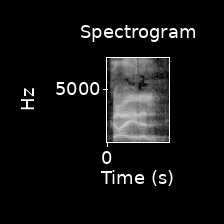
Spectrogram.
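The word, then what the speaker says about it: chiral: ये लफ्ज़ है कायरल, देखिए इसने लिखा भी हुआ है कायरल, as pronounced as ए कायरल।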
